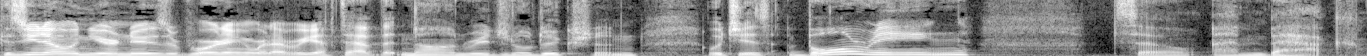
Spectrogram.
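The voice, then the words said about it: Southern American accent. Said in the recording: “In case you guys can't tell with her from her voice... is a Southern lady... I let my accent come back in full swing”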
